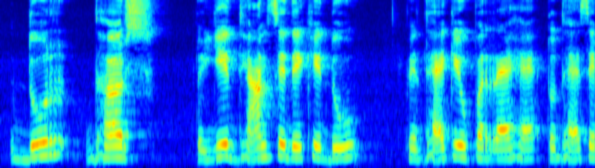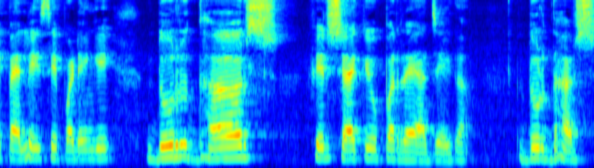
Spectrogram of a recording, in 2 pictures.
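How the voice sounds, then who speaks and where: A woman teaching Hindi spelling online for exam candidates, pronouncing words slowly syllable by syllable and correcting her own slips. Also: lowish voice, fairly even intonation, a little mellow. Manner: slow, careful syllable-by-syllable pronunciation, self-correcting.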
